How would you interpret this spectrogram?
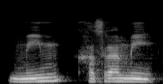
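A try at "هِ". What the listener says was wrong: మీమ్ కాదు, అది హా. మీమ్ ఇలా కనబడుతుంది.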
